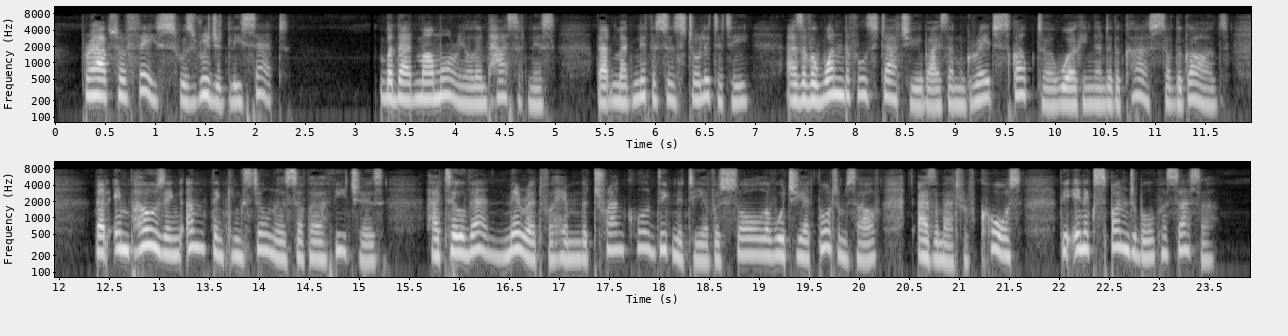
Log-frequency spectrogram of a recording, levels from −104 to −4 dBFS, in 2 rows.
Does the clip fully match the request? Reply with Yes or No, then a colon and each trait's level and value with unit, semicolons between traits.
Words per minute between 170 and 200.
No: average, 155 wpm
